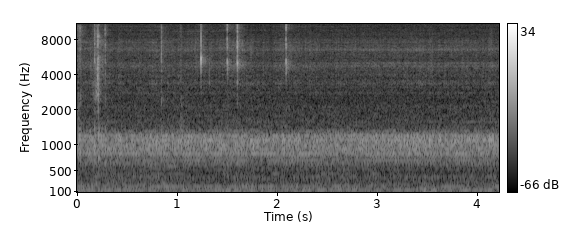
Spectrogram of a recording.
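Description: A few light clicks of a computer mouse and keys, over a steady low hum from the recording setup.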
